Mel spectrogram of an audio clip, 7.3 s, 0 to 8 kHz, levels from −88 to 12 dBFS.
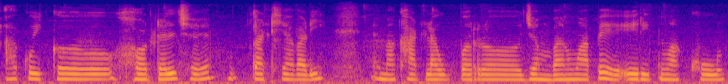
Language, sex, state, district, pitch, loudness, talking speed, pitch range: Gujarati, female, Gujarat, Gandhinagar, 185 Hz, -15 LUFS, 105 wpm, 175-195 Hz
